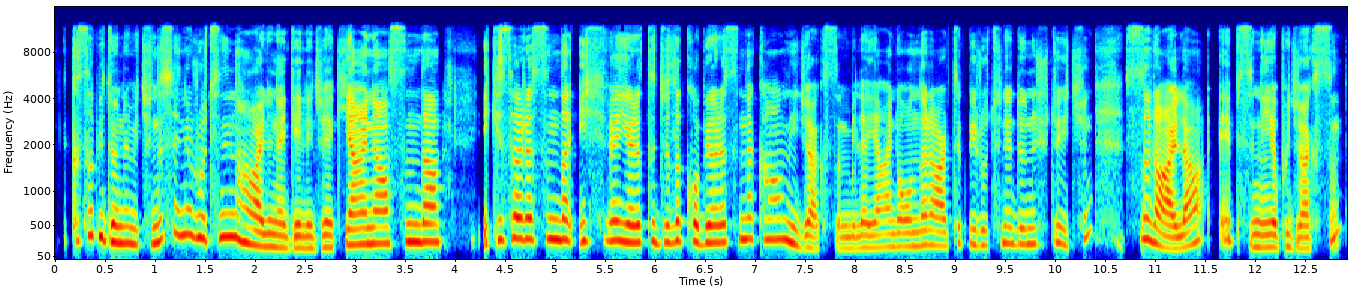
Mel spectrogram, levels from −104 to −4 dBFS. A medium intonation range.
No: wide, 6.5 semitones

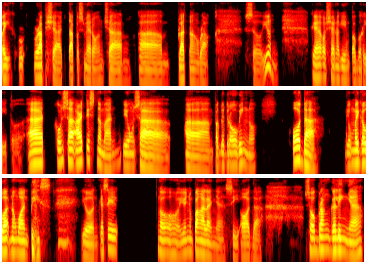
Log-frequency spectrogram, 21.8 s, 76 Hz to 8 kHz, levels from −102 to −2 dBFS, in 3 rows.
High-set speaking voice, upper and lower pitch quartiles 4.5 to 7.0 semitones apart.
No: low, 120 Hz; average, 5.0 semitones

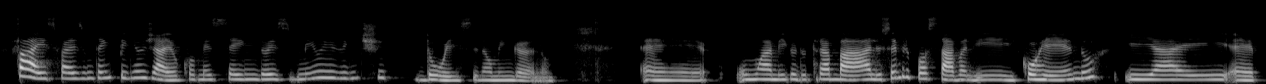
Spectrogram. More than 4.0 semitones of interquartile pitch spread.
Yes: average, 4.6 semitones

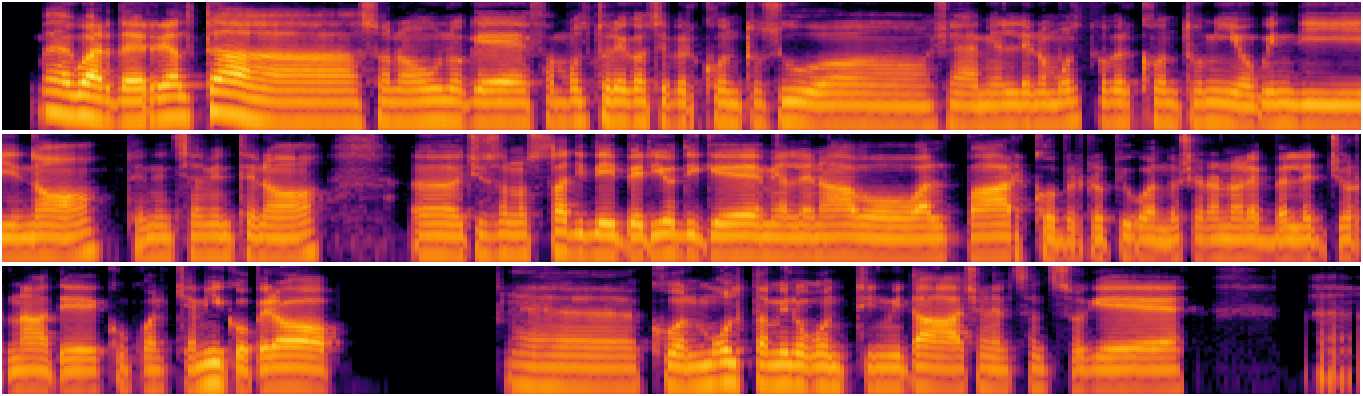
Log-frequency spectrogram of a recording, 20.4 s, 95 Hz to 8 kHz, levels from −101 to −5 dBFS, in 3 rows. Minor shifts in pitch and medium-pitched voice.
No: narrow, 1.9 semitones; low, 120 Hz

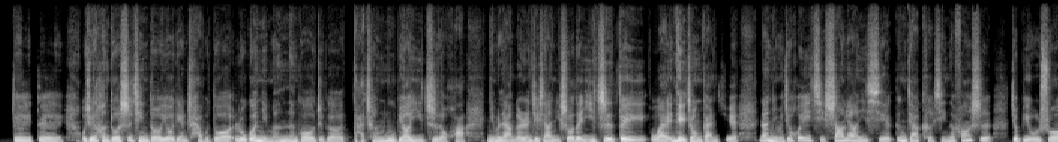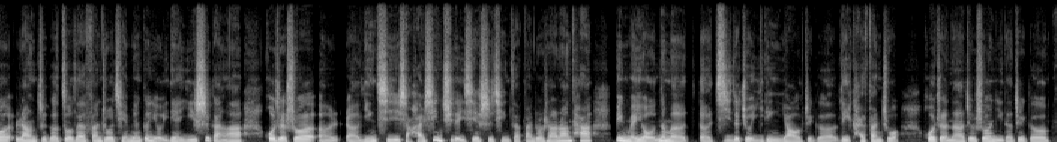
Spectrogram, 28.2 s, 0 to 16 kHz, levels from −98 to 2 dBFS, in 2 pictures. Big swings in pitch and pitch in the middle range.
No: average, 3.7 semitones; medium, 170 Hz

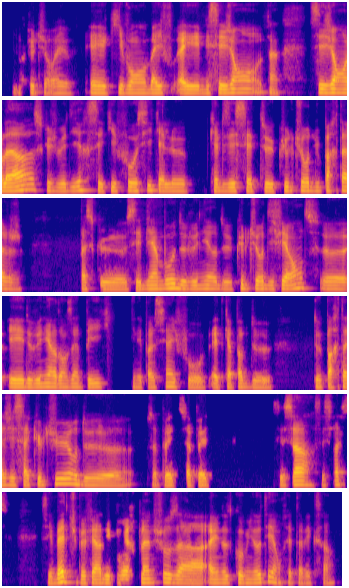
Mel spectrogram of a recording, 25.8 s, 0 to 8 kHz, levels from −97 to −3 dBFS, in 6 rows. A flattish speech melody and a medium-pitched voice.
No: narrow, 1.7 semitones; low, 120 Hz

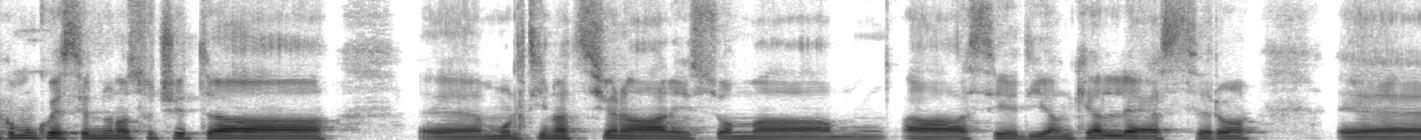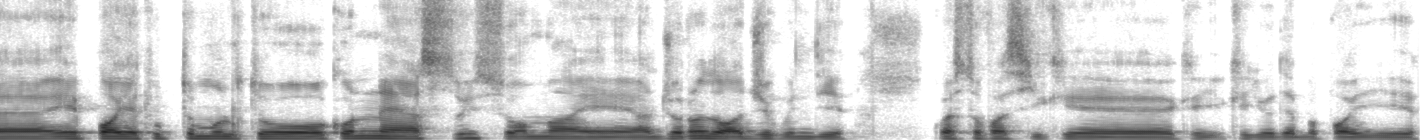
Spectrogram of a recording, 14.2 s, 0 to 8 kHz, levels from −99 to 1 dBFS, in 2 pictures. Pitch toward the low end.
Yes: low, 115 Hz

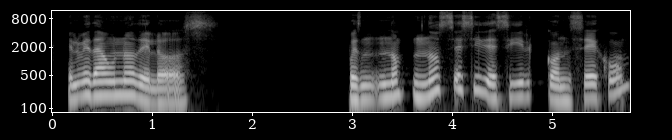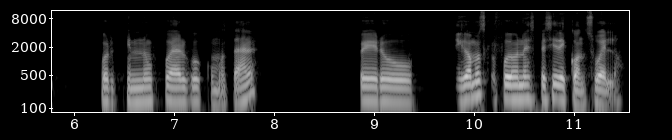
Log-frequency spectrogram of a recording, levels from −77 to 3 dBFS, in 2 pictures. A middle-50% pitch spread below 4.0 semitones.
No: average, 4.3 semitones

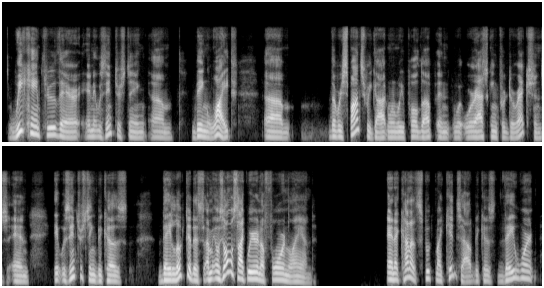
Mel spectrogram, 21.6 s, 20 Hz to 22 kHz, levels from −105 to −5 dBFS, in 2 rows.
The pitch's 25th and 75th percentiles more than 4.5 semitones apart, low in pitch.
Yes: wide, 5.6 semitones; low, 125 Hz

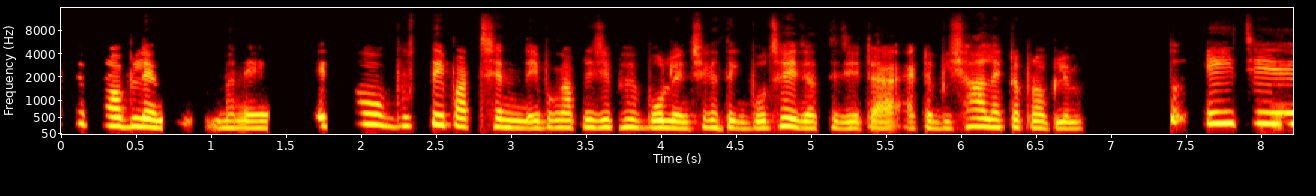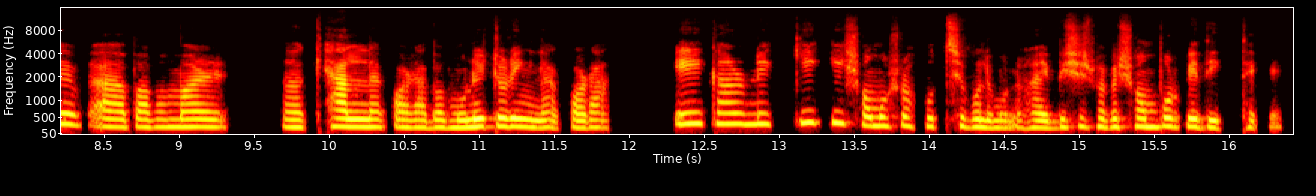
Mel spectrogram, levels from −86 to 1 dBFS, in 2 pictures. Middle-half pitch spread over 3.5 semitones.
No: average, 2.8 semitones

